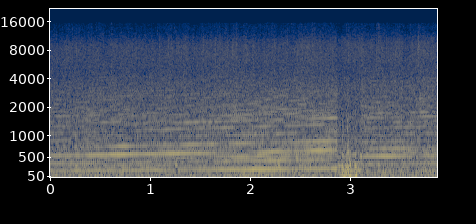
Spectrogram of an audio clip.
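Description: A race car engine in a PC racing game, revving hard out of a chicane: a loud, sustained, high-pitched engine drone with steady tone and a brief shift near the end.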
